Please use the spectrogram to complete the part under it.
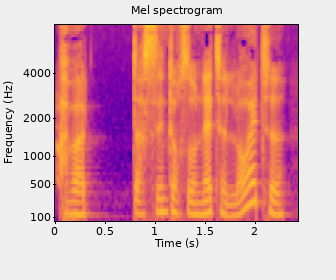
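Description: A man's voice: mid-range voice, animated, unhurried, a bit bright. A man voicing a puzzled host who keeps asking startled questions. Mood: astonished. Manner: astonished, fussing questions. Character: puzzled, concerned male host Michael.

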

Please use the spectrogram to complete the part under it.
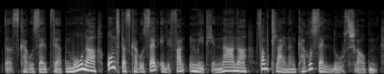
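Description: A woman reading a children's story aloud as narrator, expressive and giving each character its own voice. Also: rumbling low, breathy edge, no room sound, clean studio sound.

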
